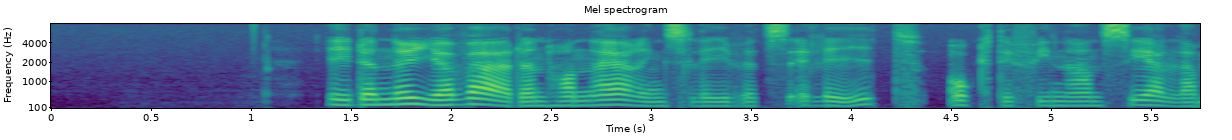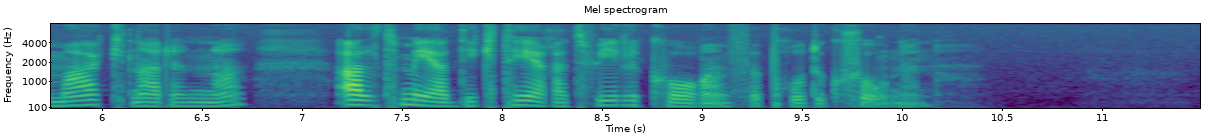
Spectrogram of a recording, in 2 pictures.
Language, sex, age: Swedish, female, 45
